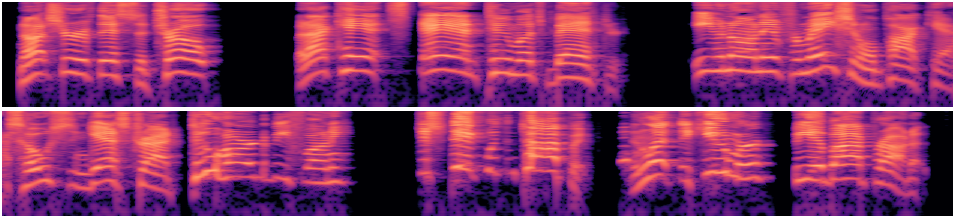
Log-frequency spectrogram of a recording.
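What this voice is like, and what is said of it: Put-on Southern American accent. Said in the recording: “I'm going to do this one with maybe a Southern accent ... That was excellent.”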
